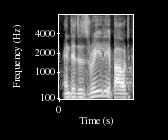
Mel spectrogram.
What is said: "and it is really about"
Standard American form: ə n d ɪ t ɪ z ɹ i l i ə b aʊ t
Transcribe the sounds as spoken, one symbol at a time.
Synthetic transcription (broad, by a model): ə n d ɪ t ɪ z ɹ i l i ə b aʊ t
